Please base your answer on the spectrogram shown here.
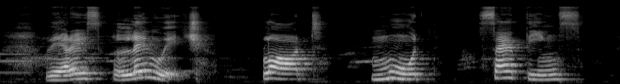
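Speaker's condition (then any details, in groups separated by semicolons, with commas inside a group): No condition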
